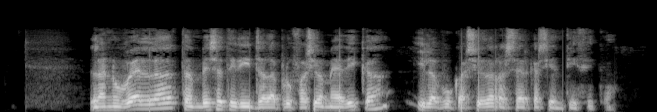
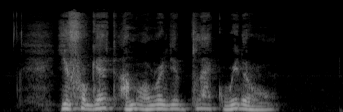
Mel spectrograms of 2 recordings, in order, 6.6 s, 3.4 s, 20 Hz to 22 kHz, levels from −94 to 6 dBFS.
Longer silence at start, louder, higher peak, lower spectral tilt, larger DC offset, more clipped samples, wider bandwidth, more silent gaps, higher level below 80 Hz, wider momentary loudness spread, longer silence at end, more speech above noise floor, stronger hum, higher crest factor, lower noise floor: first, 0.9 s vs 0.35 s; first, -16 LUFS vs -38 LUFS; first, -2 dBFS vs -22 dBFS; about the same, -5.5 dB/octave vs -6 dB/octave; neither; neither; second, 8 kHz vs 15 kHz; neither; first, -50 dBFS vs -72 dBFS; first, 11 LU vs 8 LU; second, 0.45 s vs 0.7 s; second, 40 dB vs 48 dB; neither; about the same, 16 dB vs 18 dB; second, -55 dBFS vs -85 dBFS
